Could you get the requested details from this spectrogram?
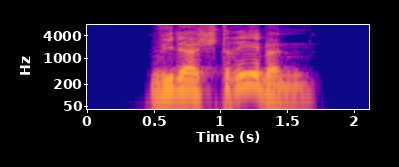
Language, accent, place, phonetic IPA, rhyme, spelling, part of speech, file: German, Germany, Berlin, [viːdɐˈʃtʁeːbn̩], -eːbn̩, Widerstreben, noun, De-Widerstreben.ogg
- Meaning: gerund of widerstreben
